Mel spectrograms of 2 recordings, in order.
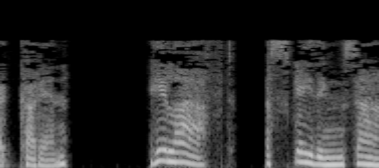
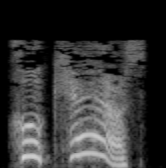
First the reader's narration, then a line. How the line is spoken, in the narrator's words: Dom Aaron cried, rounding on Edwin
